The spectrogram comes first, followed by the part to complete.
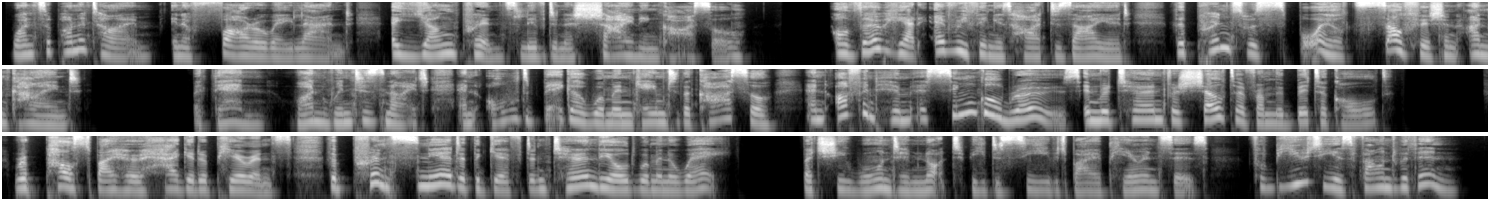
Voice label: VO RP and American Accents; South Africa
